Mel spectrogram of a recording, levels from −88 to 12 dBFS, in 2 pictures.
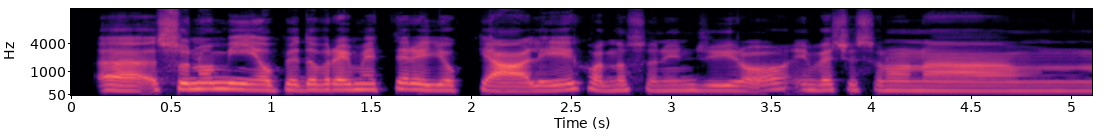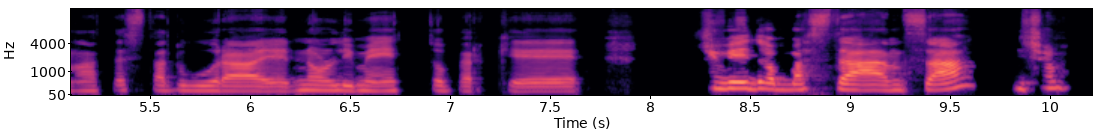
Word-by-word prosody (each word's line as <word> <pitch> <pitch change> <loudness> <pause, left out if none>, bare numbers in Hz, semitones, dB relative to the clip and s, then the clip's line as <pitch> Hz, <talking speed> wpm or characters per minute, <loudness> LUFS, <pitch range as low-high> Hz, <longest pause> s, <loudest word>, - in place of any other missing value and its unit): ehm, 175 -2 +1
sono 215 +2 +1
miope, 195 -4 -1
dovrei 190 0 -1
mettere 205 0 -2
gli 185 - -3
occhiali 170 +1 0
quando 180 -5 -7
sono 175 -3 -12
in 175 +1 -9
giro, 175 +3 -5
invece 190 0 -7
sono 175 -2 -7
una 165 -1 -3
una 160 0 -11
testa 180 -1 -9
dura 165 -2 0
e 150 0 -2
non 180 0 -3
li 170 - -3
metto 165 0 -5
perché 150 -1 -6 0.5
ci 245 - -1
vedo 240 0 +7
abbastanza; 195 - +5 0.2
diciam 250 +3 -5
180 Hz, 155 wpm, -22 LUFS, 165-195 Hz, 0.5 s, vedo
